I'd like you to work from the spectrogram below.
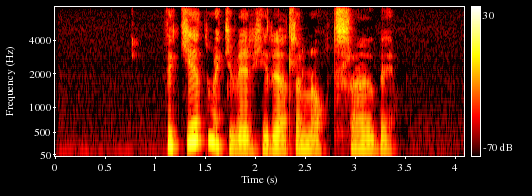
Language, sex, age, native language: Icelandic, female, 50-59, Icelandic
